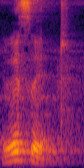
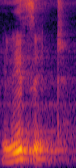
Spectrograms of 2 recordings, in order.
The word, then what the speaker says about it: receipt: They say receipt. The P should not be pronounced. It is receipt.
